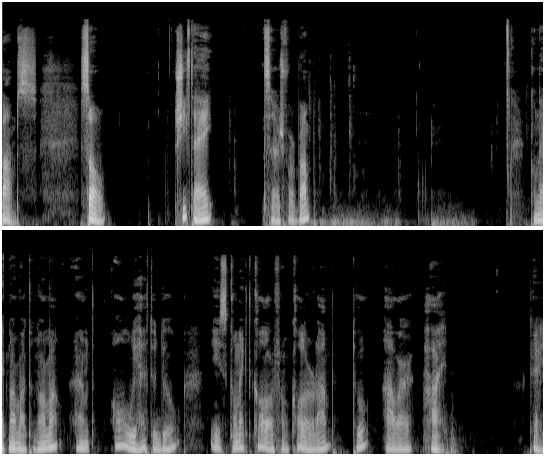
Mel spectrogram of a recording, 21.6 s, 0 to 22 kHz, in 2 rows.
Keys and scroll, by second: 4.4 shift+a, 6.0 b, 6.2 u, 6.5 m, 6.9 p, 7.7 Return.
